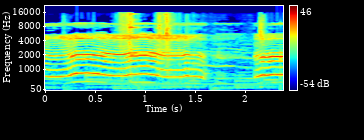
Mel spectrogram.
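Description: A small child wailing: one long, wavering cry that breaks off about one and a half seconds in.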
